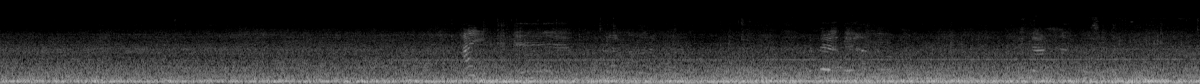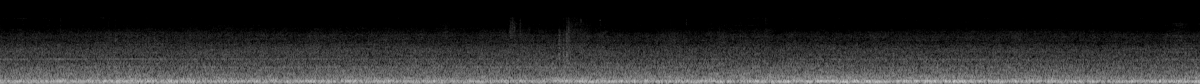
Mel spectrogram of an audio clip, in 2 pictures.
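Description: Steady road and engine noise heard inside a car cabin while driving at speed, a low, even drone. A faint thin whine sits over it through the middle of the stretch.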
